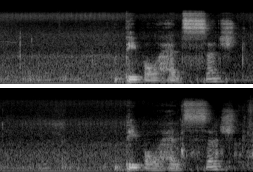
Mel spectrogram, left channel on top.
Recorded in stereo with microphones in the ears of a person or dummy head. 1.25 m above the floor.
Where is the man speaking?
65° left (ahead or behind), 1.1 m.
